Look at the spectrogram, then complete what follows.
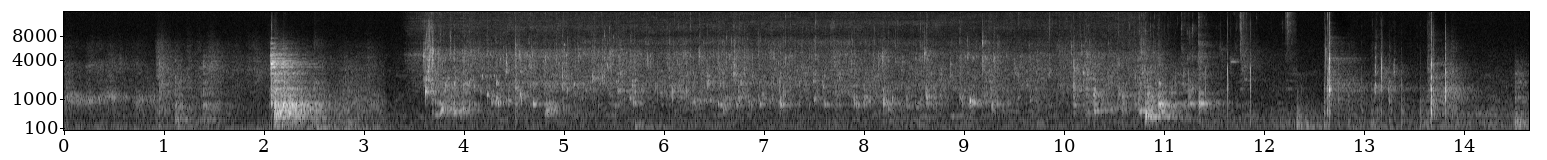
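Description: Tap water running into a ceramic washbasin while hands are washed under the stream. A short loud burst of noise comes about two seconds in, and a few sharp clicks come near the end.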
